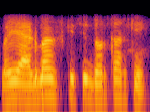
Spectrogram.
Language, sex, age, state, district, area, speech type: Odia, male, 18-30, Odisha, Malkangiri, urban, conversation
